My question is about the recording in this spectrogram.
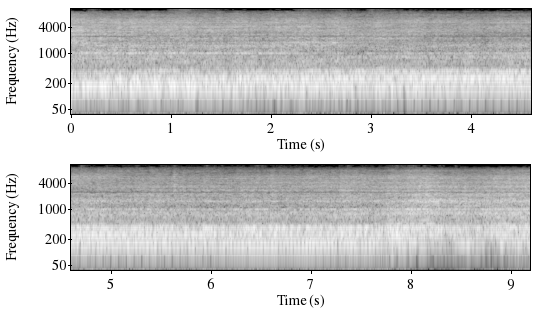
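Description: AMC Rebel's engine running steadily as the car drives along, a continuous low drone.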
